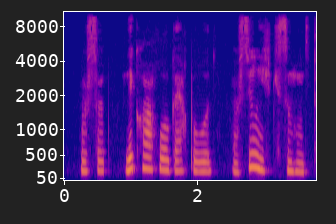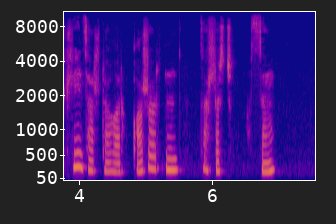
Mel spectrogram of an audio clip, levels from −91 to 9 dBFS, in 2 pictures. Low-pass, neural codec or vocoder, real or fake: 9.9 kHz; codec, 24 kHz, 0.9 kbps, WavTokenizer, medium speech release version 1; fake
